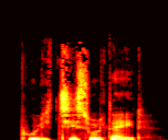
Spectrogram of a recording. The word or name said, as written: POLITISOLDATER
